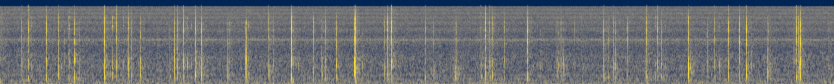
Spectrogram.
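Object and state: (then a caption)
Plastic cosmetics bag tapped with fingernails. Long polished fingernails tap rapidly on a small red polka-dot glossy plastic cosmetics bag held upright, its hollow pouch giving each tap a short, bright, crisp click. Dozens of quick, dry taps with almost no ring land in an uneven rhythm over a steady low hiss.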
